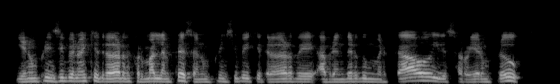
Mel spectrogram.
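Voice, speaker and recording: A man is talking. His pitch is fairly high. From Chile. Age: 30s. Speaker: social entrepreneur, startup sales director. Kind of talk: interview. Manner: halting, frequent repetitions.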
